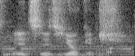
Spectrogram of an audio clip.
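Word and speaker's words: Jokić: Doncic. Did I say his name right? Doncic. – Jokic? – Doncic. – You think about Luka Doncic. – So it's not Doncic? – No, it's Jokic.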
